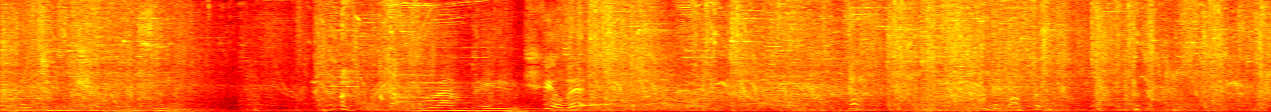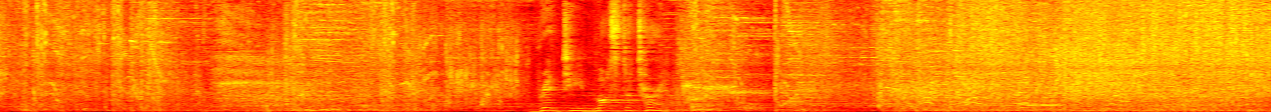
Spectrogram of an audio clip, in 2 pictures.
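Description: Game spells whoosh and blast as fighters clash.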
